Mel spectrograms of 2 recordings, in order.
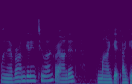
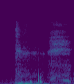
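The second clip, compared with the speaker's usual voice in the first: real loud laugh, breathy and bursting out; a sudden real laugh at her own words; burst of laughter; 6 semitones higher, 8 dB louder than usual. Real, not acted.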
